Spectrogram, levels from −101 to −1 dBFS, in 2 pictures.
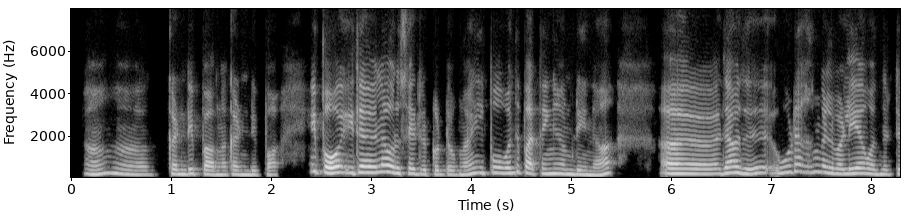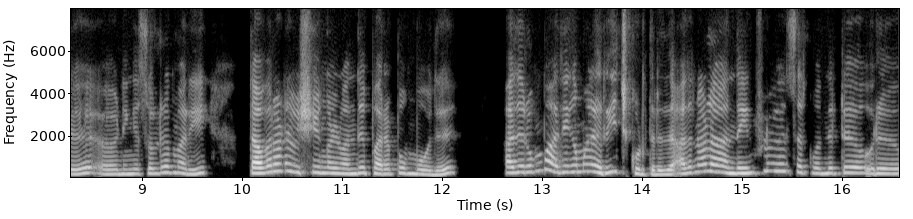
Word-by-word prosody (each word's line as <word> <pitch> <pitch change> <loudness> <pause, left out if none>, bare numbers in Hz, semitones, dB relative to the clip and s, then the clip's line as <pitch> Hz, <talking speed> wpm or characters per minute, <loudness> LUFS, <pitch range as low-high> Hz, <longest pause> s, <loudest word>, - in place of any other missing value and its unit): ஆ. 210 - -5 0.8
கண்டிப்பாங்க, 205 -3 0
கண்டிப்பா. 185 -1 -3 0.4
இப்போ 285 -4 +4 0.2
இதெல்லாம் 285 +3 +3
ஒரு 250 - +1
சைட் 230 -3 -1
இருக்கட்டுங்க. 190 -1 -4 0.2
இப்போ 255 +2 -4
வந்து 260 +4 -1
பார்த்தீங்க 230 -1 +1
அப்டின்னா, 190 -4 -1 0.6
அ - - +6 0.5
அதாவது 260 0 +2 0.4
ஊடகங்கள் 300 -2 -3
வழியா 230 +2 +1
வந்துட்டு, 205 0 -3 0.3
அ - - -2 0.2
நீங்கச் 220 0 -2
சொல்ற 240 +4 -1
மாதிரி 220 -3 0 0.6
தவறான 305 +8 +6
விஷயங்கள் 270 -3 +1
வந்து 230 +3 +2
பரப்பும்போது, 220 -4 0 0.7
அது 270 +2 +3
ரொம்ப 365 +6 -7
அதிகமா 310 +3 -3 0.2
ரீச் 310 +1 -2
கொடுத்துருது. 200 -3 0
அதனால 310 +7 -1 0.2
அந்த 245 -1 +4
இன்ஃபுலுயன்சர் 340 +1 -4
வந்துட்டு, 245 +3 -1 0.2
ஒரு 235 +1 +1
240 Hz, 125 wpm, -24 LUFS, 210-285 Hz, 0.8 s, அ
